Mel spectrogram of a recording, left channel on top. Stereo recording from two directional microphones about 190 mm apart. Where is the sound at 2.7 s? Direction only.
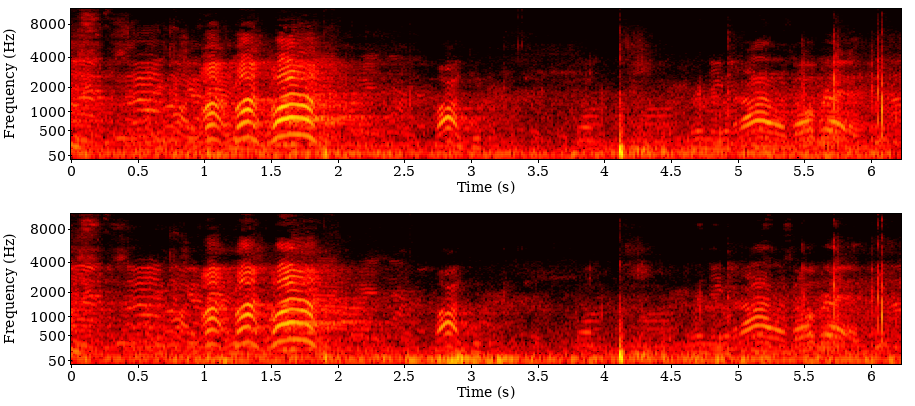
45° right (ahead or behind).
